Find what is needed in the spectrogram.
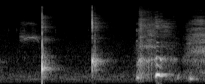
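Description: Lips smacking: two sharp smacks about half a second apart, then a brief bit of voice near the end.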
